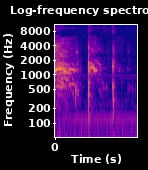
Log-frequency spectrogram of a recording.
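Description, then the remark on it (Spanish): A run of harsh, chesty coughs from a person with a lingering heavy cold: a longer raspy one followed by two short sharp hacks, spaced about half a second apart, with no talking. “Oiga usted, esta maldita tos no se me quita con nada.”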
